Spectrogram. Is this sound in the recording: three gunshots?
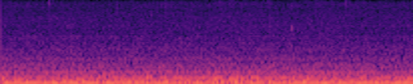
no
